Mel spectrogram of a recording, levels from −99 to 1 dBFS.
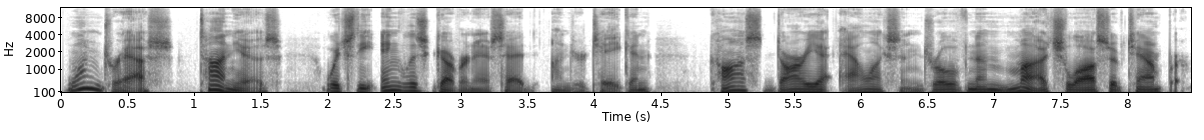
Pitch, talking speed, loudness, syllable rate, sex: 105 Hz, 115 wpm, -20 LUFS, 4.2 syllables/s, male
